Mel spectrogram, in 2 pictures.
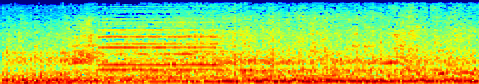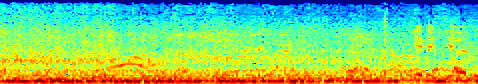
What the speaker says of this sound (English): it looks like the boat has to start that engine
